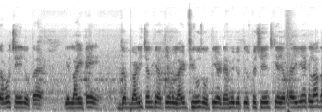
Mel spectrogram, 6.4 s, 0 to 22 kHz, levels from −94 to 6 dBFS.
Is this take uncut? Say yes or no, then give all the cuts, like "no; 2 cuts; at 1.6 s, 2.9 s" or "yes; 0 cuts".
yes; 0 cuts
